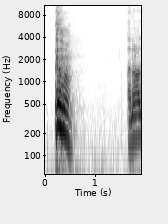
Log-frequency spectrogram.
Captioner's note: cough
